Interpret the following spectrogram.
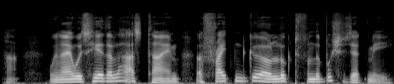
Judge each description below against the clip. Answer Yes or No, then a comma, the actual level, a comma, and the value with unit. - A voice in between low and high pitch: No, low, 120 Hz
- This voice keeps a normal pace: No, fast, 260 wpm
